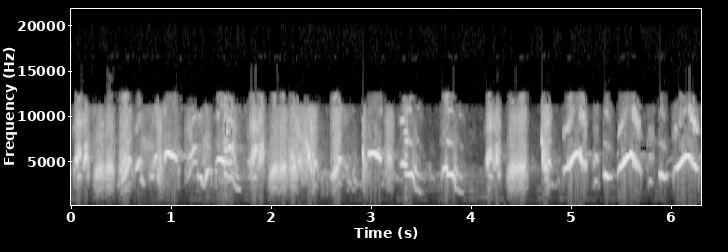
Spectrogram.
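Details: Oriental magpie-robin singing, as a training recording for songbirds: a rapid, varied stream of chirps and buzzy notes ending in several repeated arched whistles.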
